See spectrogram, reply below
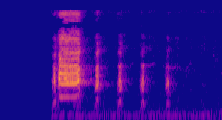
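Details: Wild red junglefowl hen seeking a mate gives one loud harsh squawk, then four fading clucks spaced about a quarter second apart, over a low hum.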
